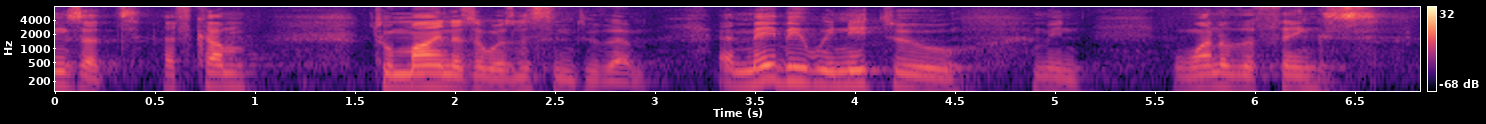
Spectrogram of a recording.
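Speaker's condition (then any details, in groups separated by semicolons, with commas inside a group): No condition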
